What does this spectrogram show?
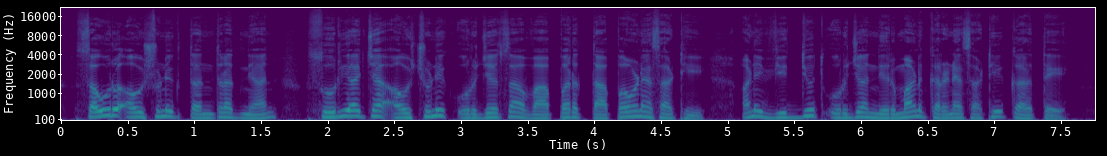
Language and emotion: Marathi, neutral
